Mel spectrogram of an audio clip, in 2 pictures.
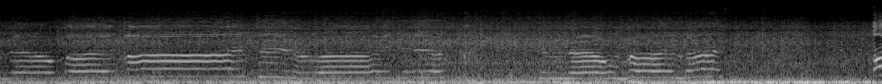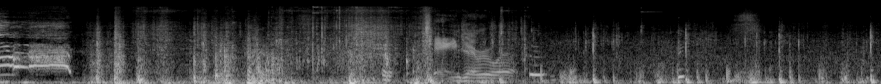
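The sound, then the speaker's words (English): A sleepy gamer sings drowsily over a low engine rumble, then the singing breaks off into a loud, chaotic series of crashing thumps and rattles as he rolls his car, an empty Gatorade bottle in the back seat hitting the ceiling each time the car spins, with his voice heard among the impacts. “But if you were ever wondering what a sleepy singing gamer sounds like when he rolls his car, let's end this week of the Mike O'Mara Show with the sound of that.”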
